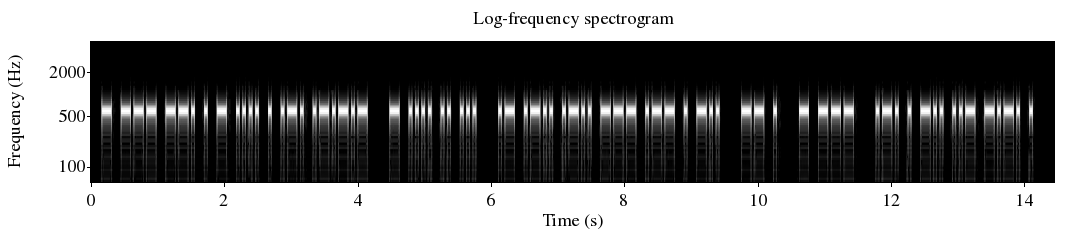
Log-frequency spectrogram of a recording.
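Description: Morse code, heard as a keyed tone, about 25 wpm, 600 Hz. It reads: TOGETHER. THIS ALLOWED ME TO REDUCE
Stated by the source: Morse edition of the Foundations of Amateur Radio episodes.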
